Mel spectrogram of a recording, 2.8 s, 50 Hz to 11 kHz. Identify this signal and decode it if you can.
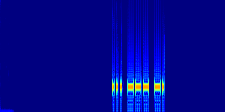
Morse code, heard as a keyed tone, about 51 wpm, 700 Hz. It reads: SON
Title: Three Letter Words - 50wpm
